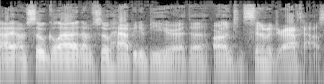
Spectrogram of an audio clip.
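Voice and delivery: heavily sarcastic tone.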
